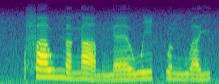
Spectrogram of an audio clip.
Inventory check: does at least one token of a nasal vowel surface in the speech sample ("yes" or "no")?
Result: no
